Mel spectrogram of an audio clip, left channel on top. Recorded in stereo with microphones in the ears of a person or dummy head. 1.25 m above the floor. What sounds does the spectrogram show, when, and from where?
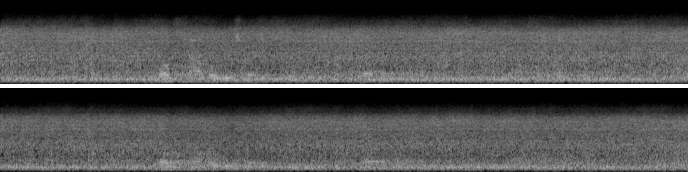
1.6 s a man speaking: 20° left (ahead or behind), 0.6 m; by 6.8 s 50° left (ahead or behind), 3.5 m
